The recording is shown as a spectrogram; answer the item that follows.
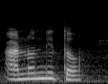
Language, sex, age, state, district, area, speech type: Odia, female, 30-45, Odisha, Balasore, rural, read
